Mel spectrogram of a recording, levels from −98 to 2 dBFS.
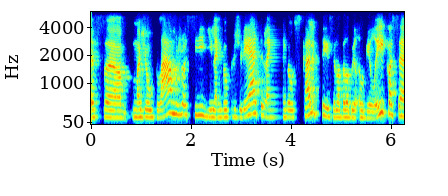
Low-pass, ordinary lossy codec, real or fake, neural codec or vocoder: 5.4 kHz; Opus, 24 kbps; real; none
